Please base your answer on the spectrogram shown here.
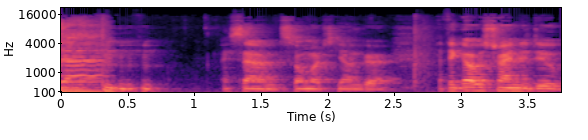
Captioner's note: laughs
